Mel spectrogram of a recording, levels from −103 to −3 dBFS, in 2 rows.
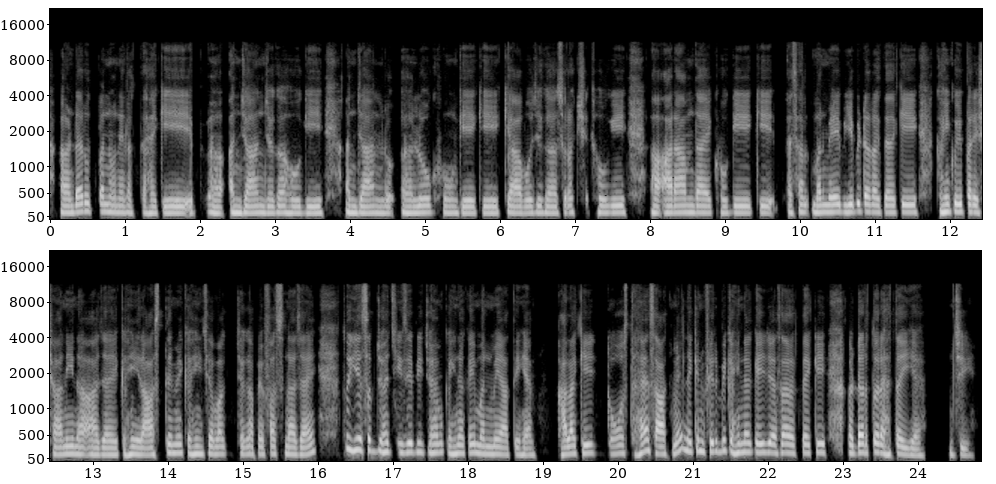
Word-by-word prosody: अ, 130 - +3
डर 140 +4 +2
उत्पन्न 145 -1 -1
होने 130 -1 0
लगता 125 -1 -5
है 120 - +1
कि 125 -1 +1 0.2
अ, 120 -3 +2
अनजान 125 -1 +2
जगह 125 +1 0
होगी, 120 0 0 0.3
अनजान 125 -1 +1
लो 125 - -3
अ, - - +1
लोग 130 +2 0
होंगे 120 -1 0
कि 120 0 0
क्या 125 -3 +2
वो 125 - +1
जगह 125 -1 -1
सुरक्षित 135 +1 -7
होगी 130 0 +1 0.4
अ, - - +3
आरामदायक 130 0 +1
होगी 125 0 0
कि 125 -2 -1 0.2
ऐसा 135 +3 -2
मन 130 -1 +3
में 140 - +5
ये 140 0 +3
भी 150 +1 +1
डर 145 -1 +1
लगता 135 0 0
है 130 - +2
कि 135 -1 +2 0.3
कहीं 140 +1 +4
कोई 145 0 +4
परेशानी 135 +1 +2
ना 140 -1 +2
आ 130 -1 +1
जाए, 125 -1 +1
कहीं 135 +1 +2
रास्ते 130 +4 0
में 160 0 +1
कहीं 145 0 +2
जमक 140 -1 0 0.2
जगह 140 -1 -2
पे 140 - 0
फँस 140 +1 -4
ना 135 -2 +2
जाएँ, 135 +6 0 0.4
तो 245 - -1
ये 215 -1 +4
सब 205 -3 -1
जो 190 - +2
है 175 - +3
चीज़ें 170 0 0
भी 175 0 -1
जो 160 - -1
है 165 - +2
कहीं 145 -2 +1
न 155 - +2
कहीं 165 +1 0
मन 145 -2 +1
में 140 - +2
आती 130 0 -1
हैं। 125 0 -1 0.4
हालाँकि 145 +4 +2 0.3
दोस्त 150 +2 -4
हैं 200 - +2
साथ 145 -8 +3
में 180 +7 +2
लेकिन 190 -1 +1
फिर 180 +1 0
भी 200 +2 -2
कहीं 170 -5 +2
न 175 0 +2
कहीं 170 0 +1
जो 170 - +2
ऐसा 160 +1 +2
लगता 155 +2 -2
है 155 - 0
कि 170 -1 +2 0.3
अ, - - +3
डर 165 +2 +4
तो 180 - +3
रहता 150 -3 +1
ही 130 -2 0
है। 115 -2 -2 0.4
जी। 120 -1 -5
135 Hz, 215 wpm, -26 LUFS, 125-150 Hz, 0.4 s, में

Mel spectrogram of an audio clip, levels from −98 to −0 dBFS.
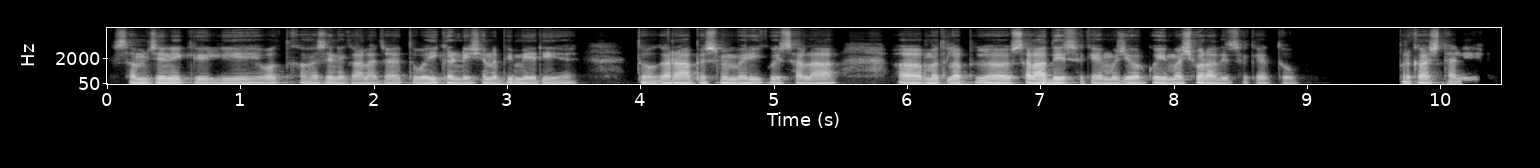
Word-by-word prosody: समझने 125 +1 +2
के 125 -1 -3
लिए 120 0 -3
वक़्त 120 0 -4
कहाँ 110 -1 -4
से 120 +2 -1
निकाला 110 -1 -3
जाए? 115 +2 -4
तो 120 - -8
वही 120 +2 +3
कंडीशन 110 0 -1
अभी 110 +3 -2
मेरी 110 -2 -1
है। 115 +2 -8 0.5
तो - - -2
अगर 110 +2 +1
आप 110 +1 +3
इसमें 115 +1 +4
मेरी 110 +1 0
कोई 120 -2 -4
सलाह 105 -1 +1 0.6
अ, 115 -1 +6
मतलब 115 +1 0
अ, 115 -3 +3
सलाह 115 +1 +7
दे 115 -1 +3
सकें 110 - -3
मुझे 110 +1 -1
और 110 - 0
कोई 110 - +3
मशवरा 110 +1 +3
दे 105 - -4
सकें 105 -2 -8
तो 105 0 -10 0.7
प्रकाश 115 - +1
डालिए। 100 +1 -6
115 Hz, 205 wpm, -24 LUFS, 110-120 Hz, 0.7 s, सलाह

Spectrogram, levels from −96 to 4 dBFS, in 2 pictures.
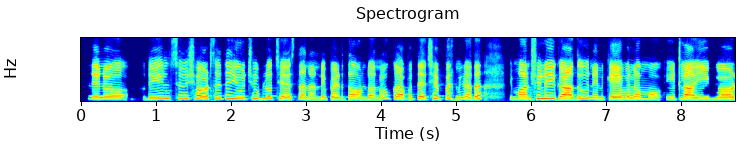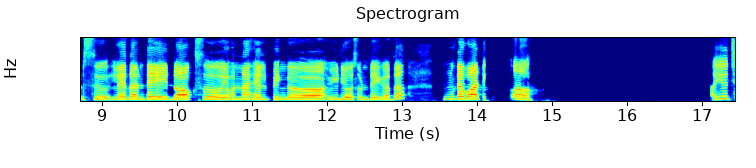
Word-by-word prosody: నేను 310 +1 +1 0.6
reels, 340 +5 -3 0.2
shorts 340 -1 +1
అయితే 345 +4 -2
యూట్యూబ్‌లో 330 0 -3
చేస్తానండి. 285 -2 -2
పెడతా 265 +1 -1
ఉంటాను. 255 +1 -3 0.2
కాపోతే 295 +1 +1
చెప్పాను 330 -2 -2
కదా 290 +5 +2 0.4
ఈ - - -15
మనుషులివి 360 +5 +4
కాదు. 280 +3 +6
నేను 280 -1 -6
కేవలము 285 0 0 0.2
ఇట్లా 280 +1 +4 0.2
ఈ - - 0 0.2
బర్డ్స్ 275 +1 0 0.3
లేదంటే 280 0 +1
ఈ - - 0 0.2
డాగ్స్ 280 +2 +4 0.3
ఏమన్నా 280 0 -2
హెల్పింగ్ 275 +1 -4
ఆహ్, 250 -1 +4
వీడియోస్ 270 0 -2
ఉంటాయి 245 -1 -4
కదా! 275 +9 -1 0.7
అంటే 310 0 +5
వాటికి 290 -1 +4 0.3
ఆ! - - +3 2.6
అయ్యో! 315 +6 -2
ఛ! - - -15
285 Hz, 115 wpm, -23 LUFS, 275-315 Hz, 2.6 s, కాదు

